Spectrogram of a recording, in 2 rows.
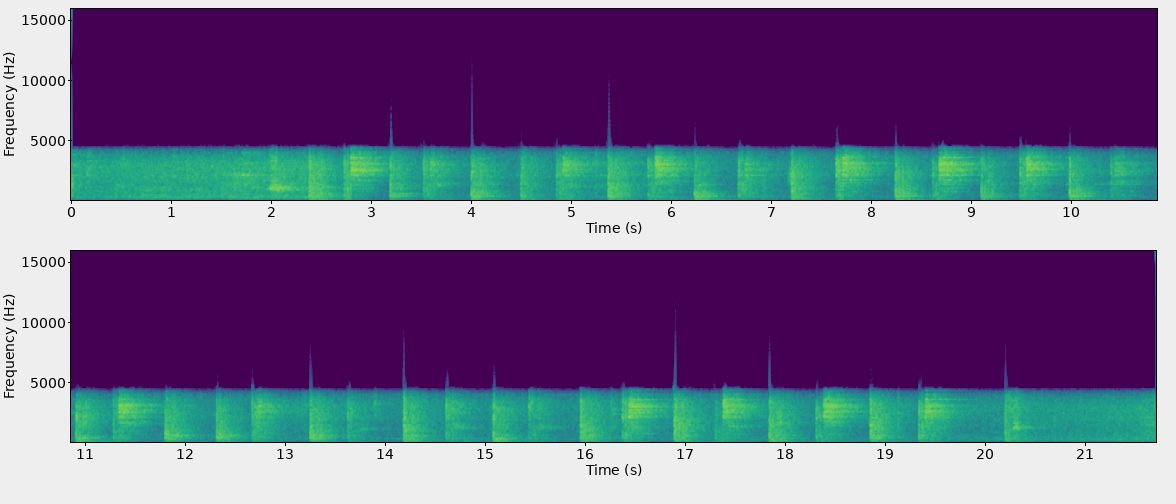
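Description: A sword repeatedly striking a stack of old car tyres, a dull knock roughly every half second to second, starting about two seconds in and stopping near the end: one 20-second Tabata work interval of blows.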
